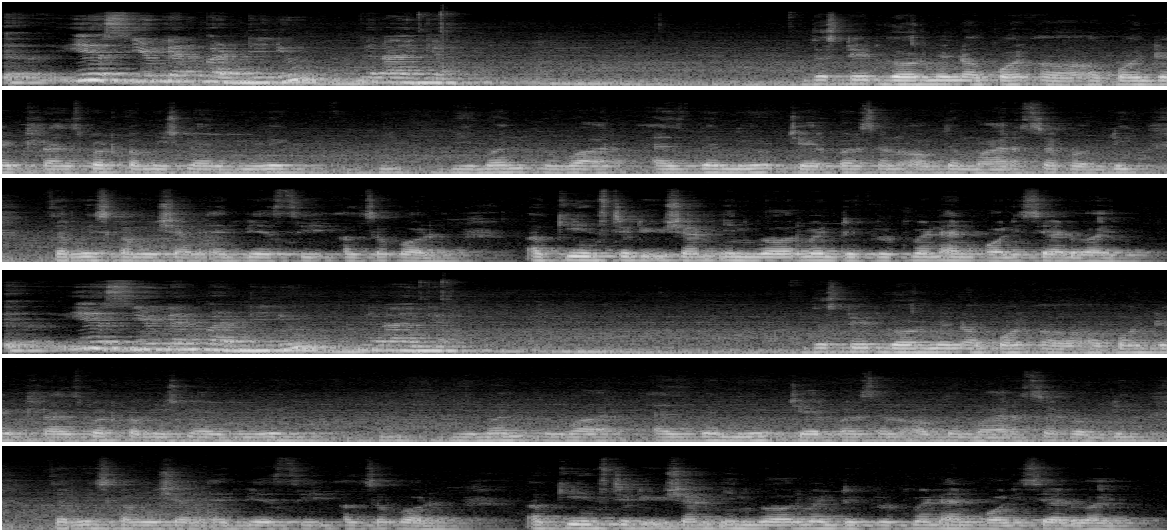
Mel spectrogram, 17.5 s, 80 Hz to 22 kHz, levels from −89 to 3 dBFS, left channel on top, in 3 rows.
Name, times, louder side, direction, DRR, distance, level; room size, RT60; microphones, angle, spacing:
voice 1, 0.0-2.2, equal, 60° left, -2 dB, 2.3 m, -20 dB
sound 1, 0.7-12.7, equal, 25° right, 1.6 m, -35 dB
voice 2, 3.9-13.9 14.3-17.2, left 2 dB, 25° left, 5 dB, 0.7 m, -22 dB
7.8 x 3.9 x 6.4 m, 0.68 s
head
